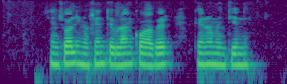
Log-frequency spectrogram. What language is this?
Spanish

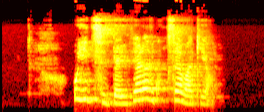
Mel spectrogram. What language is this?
Kabyle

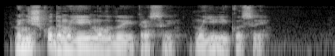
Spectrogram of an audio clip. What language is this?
Ukrainian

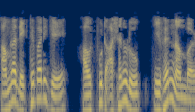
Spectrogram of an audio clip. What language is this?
Bangla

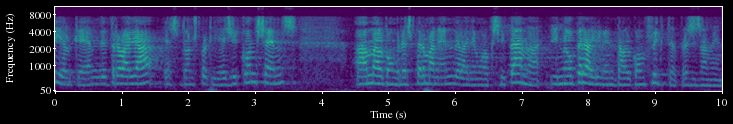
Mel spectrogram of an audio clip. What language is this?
Catalan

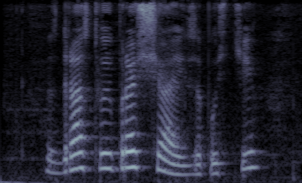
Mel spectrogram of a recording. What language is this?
Russian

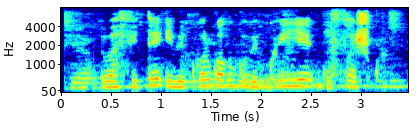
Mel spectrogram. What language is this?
Kinyarwanda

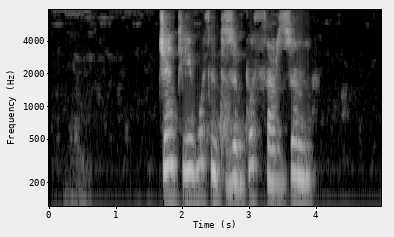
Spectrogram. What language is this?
Kabyle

